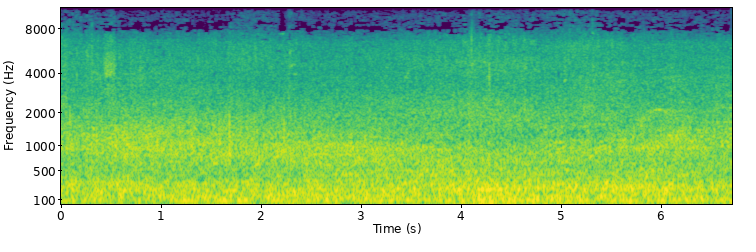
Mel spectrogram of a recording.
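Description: Wind buffeting the microphone over a steady outdoor rumble, with no horn or other distinct event.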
